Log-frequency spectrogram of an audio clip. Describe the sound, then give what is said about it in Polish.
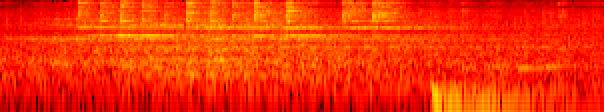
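A tram rumbles along its rails in a steady rolling drone with a faint rattle, and a heavier low thump swells in near the end. “Glina wysiadł z tramwaju i odnalazł ulicę Kurkową.”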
